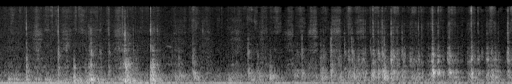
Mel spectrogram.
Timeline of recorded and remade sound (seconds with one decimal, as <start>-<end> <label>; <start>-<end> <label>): 0.0-2.5 recorded; 2.5-4.0 remade; 4.0-5.1 recorded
